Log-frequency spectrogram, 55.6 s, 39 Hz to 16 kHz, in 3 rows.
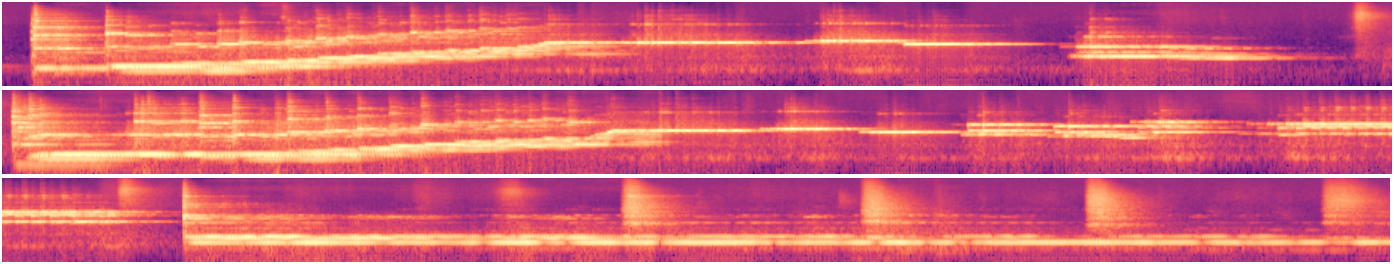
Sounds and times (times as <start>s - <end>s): Music: 0.0s - 18.0s, 18.6s - 55.5s.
